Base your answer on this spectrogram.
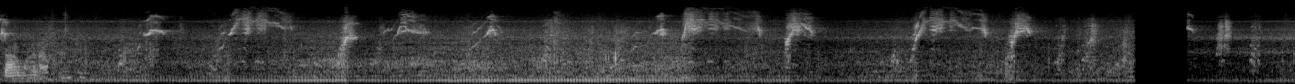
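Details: Baby monkey crying after being left alone by its mother: repeated shrill, wavering high screams in short bursts every second or so, over a steady low hum and background talk.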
